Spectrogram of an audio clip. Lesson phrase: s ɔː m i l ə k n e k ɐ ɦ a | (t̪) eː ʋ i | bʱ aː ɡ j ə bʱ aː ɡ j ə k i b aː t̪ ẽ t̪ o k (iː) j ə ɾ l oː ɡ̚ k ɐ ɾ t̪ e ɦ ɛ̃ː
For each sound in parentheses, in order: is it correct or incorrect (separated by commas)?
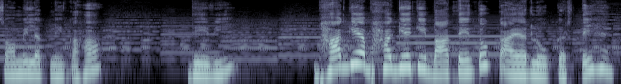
incorrect, incorrect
